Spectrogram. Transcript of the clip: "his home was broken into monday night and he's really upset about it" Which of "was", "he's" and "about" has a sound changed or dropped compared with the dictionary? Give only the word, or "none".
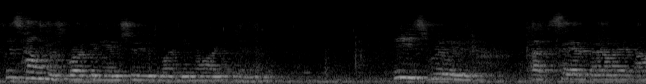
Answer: none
